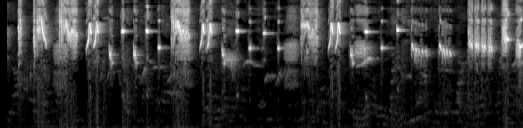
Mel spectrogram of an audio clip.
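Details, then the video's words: Branjangan, the Javan bush lark, in a lavish rolling, rapid-fire song: a dense run of high sharp chirps, whistled notes and buzzy trills, bursts coming quickly one after another with brief gaps. "Branjangan Mewah Roll Tembak"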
